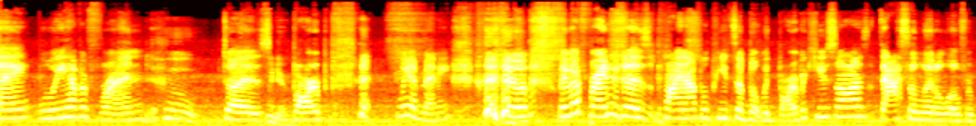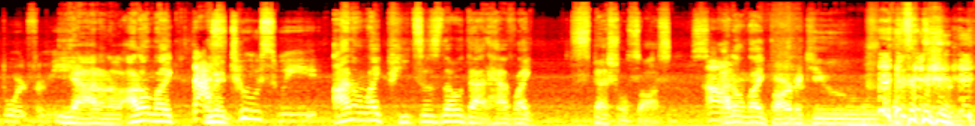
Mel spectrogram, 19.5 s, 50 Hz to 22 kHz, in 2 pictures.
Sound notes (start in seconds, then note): 4.5 laughing; 18.4 laughter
